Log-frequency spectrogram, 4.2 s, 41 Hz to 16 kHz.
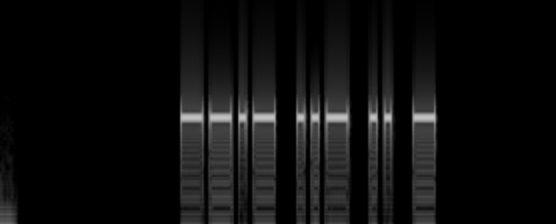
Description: Morse code, heard as a keyed tone, about 22 wpm, 700 Hz. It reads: QUIT
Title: Four Letter Words - 22wpm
